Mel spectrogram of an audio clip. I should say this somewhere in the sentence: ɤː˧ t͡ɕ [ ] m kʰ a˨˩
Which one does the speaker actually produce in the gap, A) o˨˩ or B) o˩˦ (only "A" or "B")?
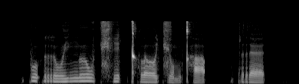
B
